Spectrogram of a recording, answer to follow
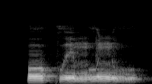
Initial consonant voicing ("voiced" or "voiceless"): voiceless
